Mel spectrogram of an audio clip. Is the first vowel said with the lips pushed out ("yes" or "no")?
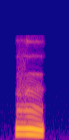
yes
